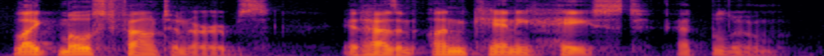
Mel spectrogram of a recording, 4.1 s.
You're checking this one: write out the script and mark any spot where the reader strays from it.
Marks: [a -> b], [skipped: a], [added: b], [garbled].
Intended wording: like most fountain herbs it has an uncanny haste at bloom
like most fountain herbs it has an uncanny haste at bloom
